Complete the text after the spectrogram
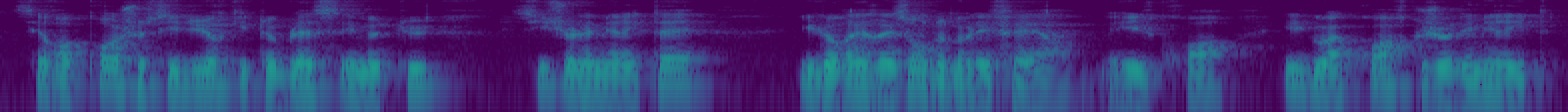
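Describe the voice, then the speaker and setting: A man's voice: mid-range voice, moderate pace, natural voice. A man voicing a wronged young woman who pleads earnestly and insists on her innocence, in a storybook reading. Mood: pleading. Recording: roomy echo.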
